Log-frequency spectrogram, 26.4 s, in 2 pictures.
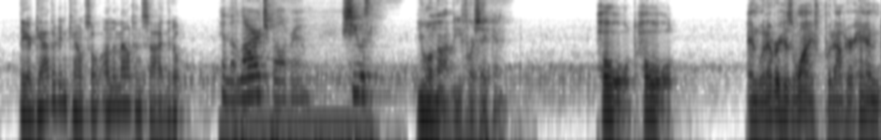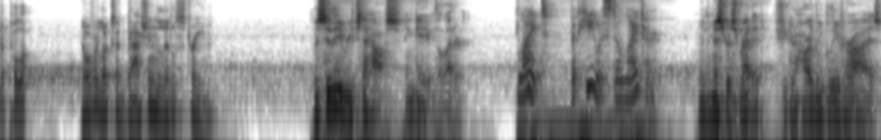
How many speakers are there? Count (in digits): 4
